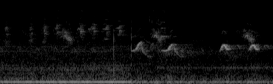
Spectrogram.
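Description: A bird sings outdoors in a yard after a light storm, with a few short, bright chirps and whistled notes at moderate distance over a steady low hum.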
